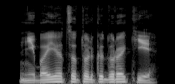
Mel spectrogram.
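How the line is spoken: Calm reply. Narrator (Russian): спокойно ответил

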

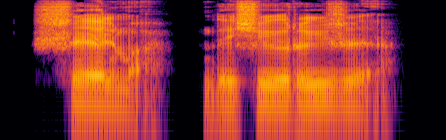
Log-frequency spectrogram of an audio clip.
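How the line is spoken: Muttering man. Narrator (Russian): Пробормотал мужчина

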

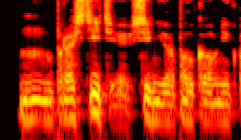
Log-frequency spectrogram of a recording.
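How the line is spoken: Muttered. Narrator (Russian): пробормотал он

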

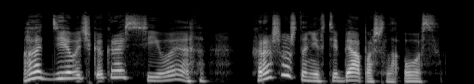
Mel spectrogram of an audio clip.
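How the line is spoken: Chuckling cowboy. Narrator (Russian): хохотнул ковбой

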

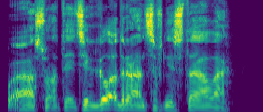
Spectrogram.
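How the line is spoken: Guard grumbling angrily. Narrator (Russian): проворчал стражник, со злостью

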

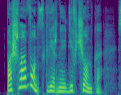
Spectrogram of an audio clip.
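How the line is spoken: Angry mother. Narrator (Russian): сердито сказала мать

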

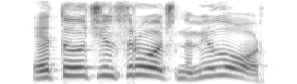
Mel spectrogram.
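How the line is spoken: Servant's shout. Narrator (Russian): закричал слуга

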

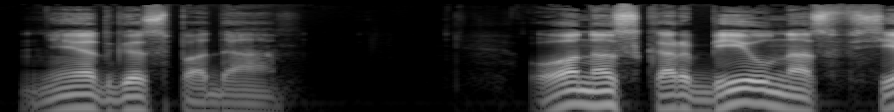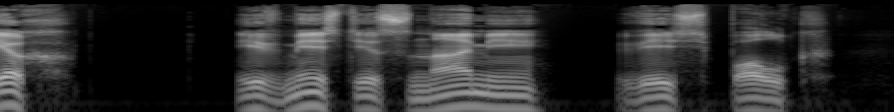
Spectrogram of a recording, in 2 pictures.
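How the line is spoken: Deep, resolute bass. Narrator (Russian): сказал своим густым решительным басом майор Кожин

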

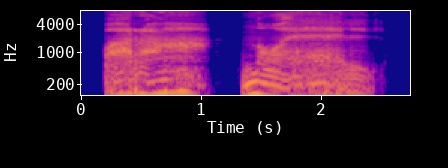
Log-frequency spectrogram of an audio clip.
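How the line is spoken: Whisper. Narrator (Russian): прошептал голос

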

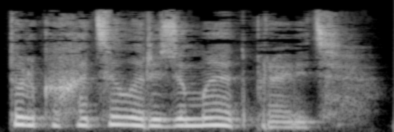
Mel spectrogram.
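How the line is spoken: Sigh. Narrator (Russian): вздохнула я

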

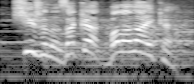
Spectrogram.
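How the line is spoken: Yelled. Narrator (Russian): завопил Андрей

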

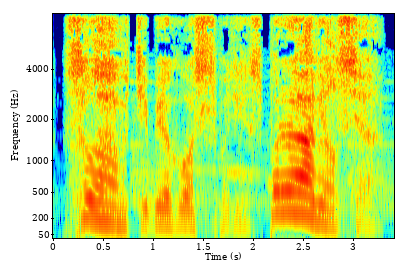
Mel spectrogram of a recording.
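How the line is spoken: Weary exhale. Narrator (Russian): Устало выдохнул Михалыч

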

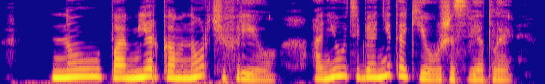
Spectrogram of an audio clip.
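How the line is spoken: Plain. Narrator (Russian): ответил Анг

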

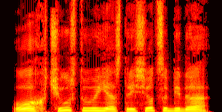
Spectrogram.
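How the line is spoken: Child's plaintive call after someone. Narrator (Russian): жалобно крикнул ему вдогонку малыш

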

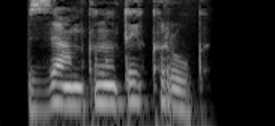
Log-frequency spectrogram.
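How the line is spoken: Muttering. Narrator (Russian): бормотал Дынко

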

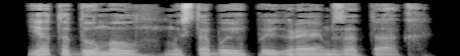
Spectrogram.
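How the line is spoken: Disappointed sigh. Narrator (Russian): вновь разочарованно вздохнул Марк

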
